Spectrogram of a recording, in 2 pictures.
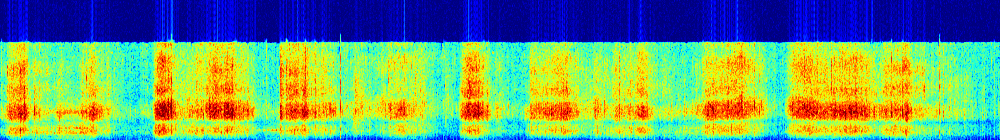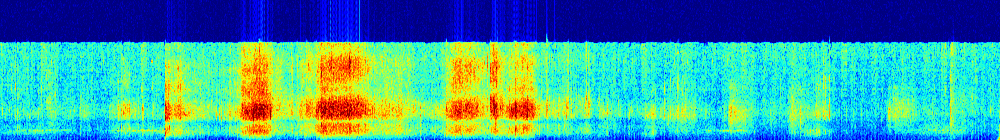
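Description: Footsteps crunching on dry leaf litter and twigs, with brush and vines rustling against the walker, in irregular bursts. Busier and louder in the first half, quieter and sparser in the second.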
